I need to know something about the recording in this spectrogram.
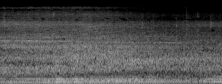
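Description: Steady road and wind noise heard from inside a moving car at highway speed.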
